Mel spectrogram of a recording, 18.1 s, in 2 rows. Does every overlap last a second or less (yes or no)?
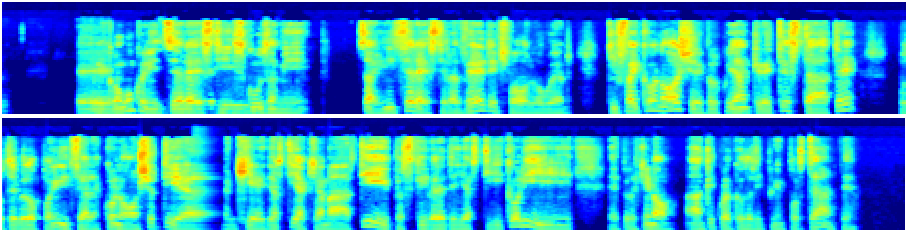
no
